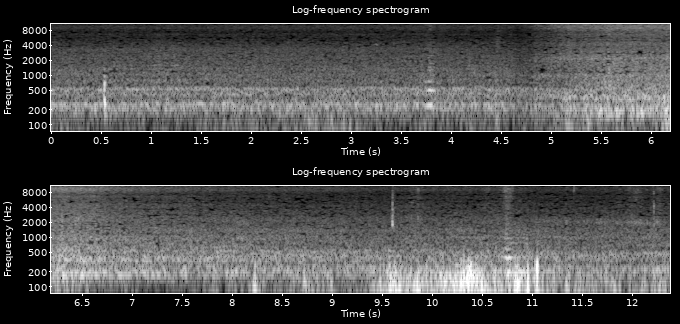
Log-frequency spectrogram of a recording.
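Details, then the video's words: Honey bees at a bee farm in Pakistan, kept for beekeeping: a steady low droning hum of many bees, swelling into a broad rushing surge midway, with scattered knocks and a brief louder patch near the end. "Honey Bee Farming in Pakistan"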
